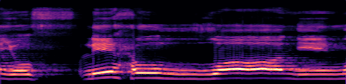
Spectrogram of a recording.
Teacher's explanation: ada tasydid dha yang merupakan idgham syamsiyah. Kita tekan langsung ke dha-nya ya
